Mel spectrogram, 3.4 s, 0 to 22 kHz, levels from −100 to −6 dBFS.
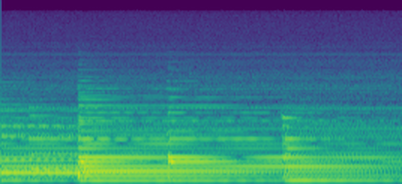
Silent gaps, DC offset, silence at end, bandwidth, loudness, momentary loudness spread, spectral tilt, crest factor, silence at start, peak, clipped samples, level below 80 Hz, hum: none; under 0.1%; 0 s; 8.2 kHz; -21 LUFS; 8 LU; -9 dB/octave; 16 dB; 0 s; -4 dBFS; under 0.1%; -60 dBFS; none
